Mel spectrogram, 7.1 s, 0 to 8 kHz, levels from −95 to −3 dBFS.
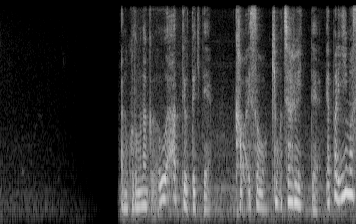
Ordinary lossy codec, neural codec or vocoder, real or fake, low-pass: none; none; real; 7.2 kHz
